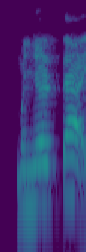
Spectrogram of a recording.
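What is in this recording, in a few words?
"menyertai", Malay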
